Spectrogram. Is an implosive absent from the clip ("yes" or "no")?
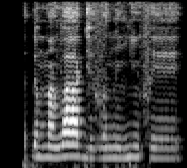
no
